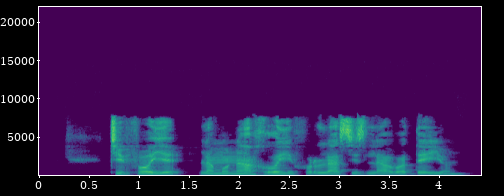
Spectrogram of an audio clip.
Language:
Esperanto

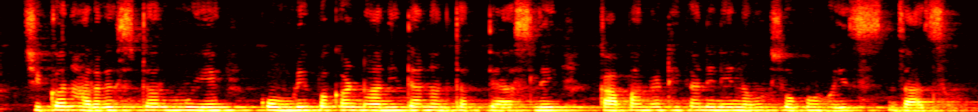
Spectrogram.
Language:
Marathi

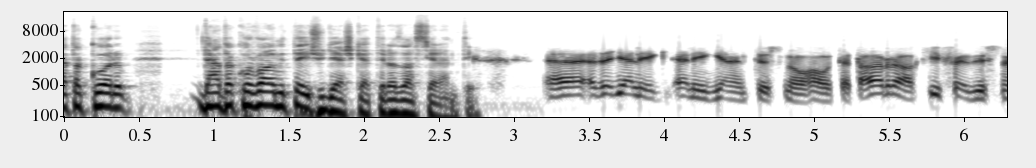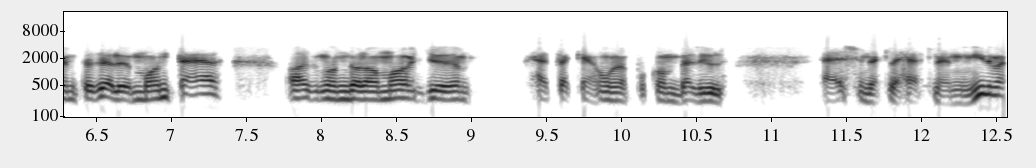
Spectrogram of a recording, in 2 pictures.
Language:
Hungarian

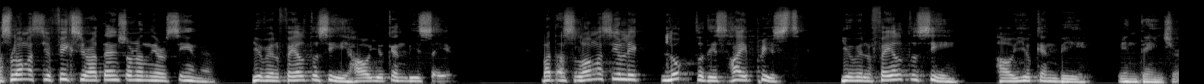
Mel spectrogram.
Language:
Filipino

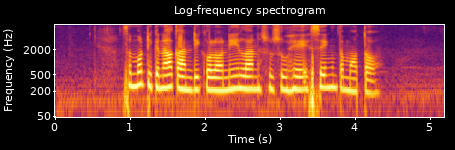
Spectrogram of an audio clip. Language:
Javanese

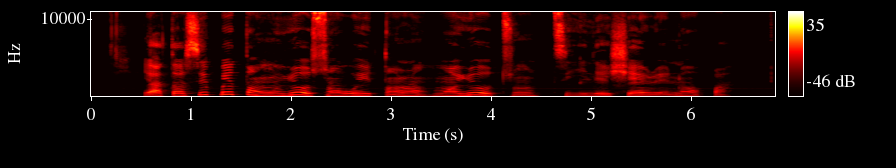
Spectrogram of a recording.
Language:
Yoruba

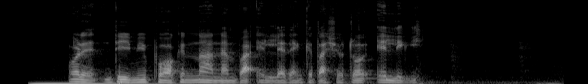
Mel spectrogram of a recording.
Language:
Masai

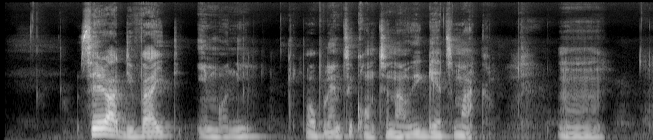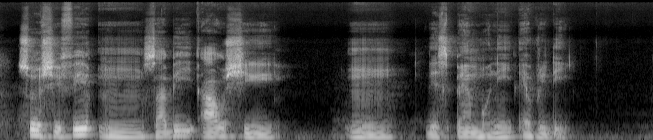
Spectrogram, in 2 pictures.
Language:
Nigerian Pidgin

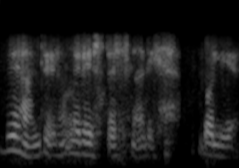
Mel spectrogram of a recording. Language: Urdu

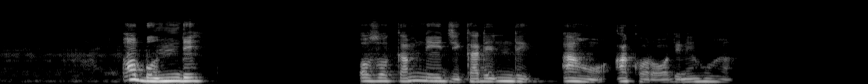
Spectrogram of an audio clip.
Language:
Igbo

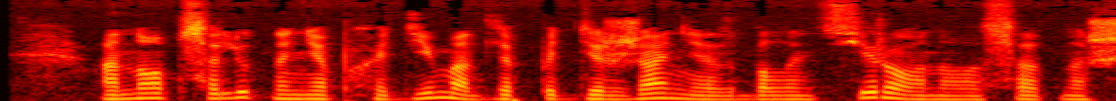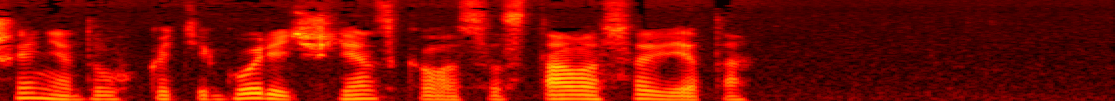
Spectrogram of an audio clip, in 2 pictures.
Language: Russian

